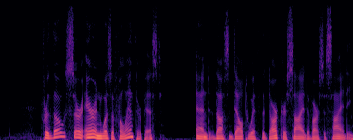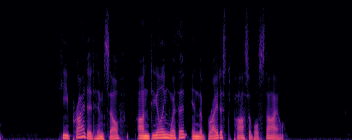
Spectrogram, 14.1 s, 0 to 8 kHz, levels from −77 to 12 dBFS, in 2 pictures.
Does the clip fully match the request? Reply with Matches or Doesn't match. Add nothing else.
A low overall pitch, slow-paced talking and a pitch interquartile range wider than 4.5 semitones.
Matches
